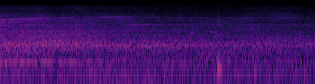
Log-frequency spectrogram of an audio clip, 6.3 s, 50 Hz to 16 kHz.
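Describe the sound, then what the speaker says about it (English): Qatar Airways Airbus A350-900 touching down at Manchester Airport, heard as a steady, fairly distant roar of jet engines that holds for several seconds, with a brief sharp bump partway through. "just touching down now is the 350-900 from Qatar Airways from Doha"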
